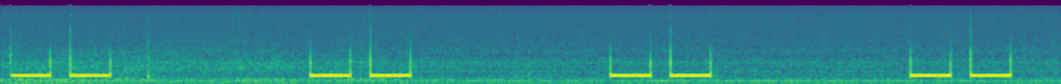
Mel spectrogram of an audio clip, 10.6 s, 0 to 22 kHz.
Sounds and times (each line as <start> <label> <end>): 3.1 ringback tone 4.1
6.1 ringback tone 7.2
9.1 ringback tone 10.1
